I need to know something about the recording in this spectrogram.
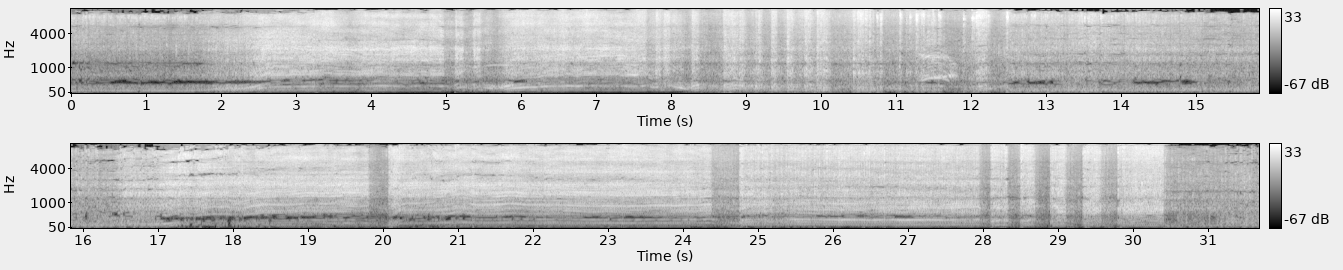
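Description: Big-engined mud-bog truck running loud, its engine revved up and down several times.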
